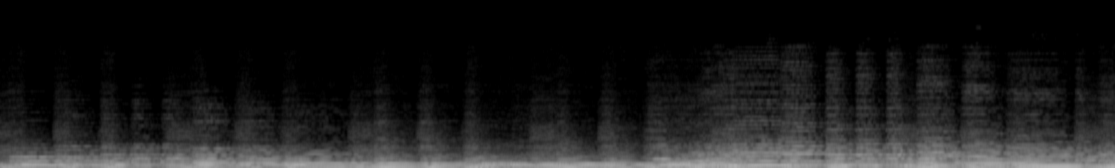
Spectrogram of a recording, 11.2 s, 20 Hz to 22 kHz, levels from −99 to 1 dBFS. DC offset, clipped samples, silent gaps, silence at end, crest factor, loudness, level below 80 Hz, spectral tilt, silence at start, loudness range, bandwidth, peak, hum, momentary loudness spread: under 0.1%; under 0.1%; none; 0 s; 16 dB; -38 LUFS; -74 dBFS; -8 dB/octave; 0 s; 3 LU; 13.5 kHz; -22 dBFS; none; 6 LU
